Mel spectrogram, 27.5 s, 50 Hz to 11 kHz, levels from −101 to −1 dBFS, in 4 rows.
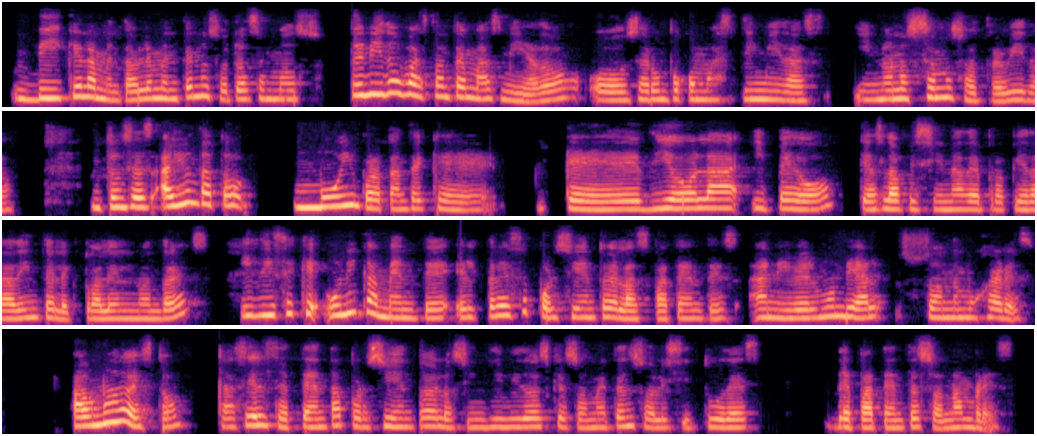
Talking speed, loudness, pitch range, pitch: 150 wpm, -22 LUFS, 210-255 Hz, 230 Hz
